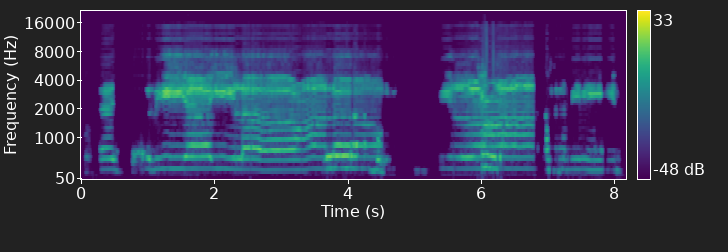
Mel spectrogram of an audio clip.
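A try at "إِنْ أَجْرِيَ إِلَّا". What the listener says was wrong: illanya lamnya tasdid, ulang lagi. In ajriya illa, ditahan huruf tasdid. ri-nya tidak panjang karena ya-nya berharakat kan.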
